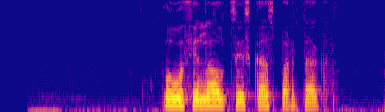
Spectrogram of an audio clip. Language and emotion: Russian, neutral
